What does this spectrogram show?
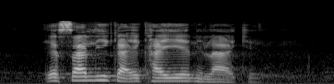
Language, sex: Xhosa, male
